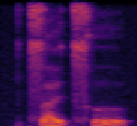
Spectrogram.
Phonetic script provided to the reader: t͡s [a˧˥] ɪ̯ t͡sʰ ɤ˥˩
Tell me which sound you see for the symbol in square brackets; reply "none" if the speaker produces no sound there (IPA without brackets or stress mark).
a˧˥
